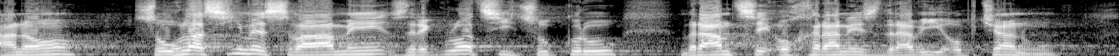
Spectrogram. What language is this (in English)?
Czech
